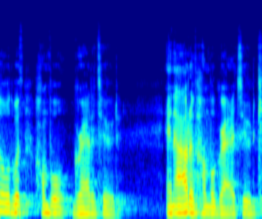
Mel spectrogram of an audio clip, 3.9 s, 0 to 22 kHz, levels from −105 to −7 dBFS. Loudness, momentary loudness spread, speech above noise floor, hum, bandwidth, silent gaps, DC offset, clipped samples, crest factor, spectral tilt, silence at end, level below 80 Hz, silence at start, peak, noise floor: -42 LUFS; 11 LU; 34 dB; none; 9.6 kHz; none; under 0.1%; under 0.1%; 22 dB; -7.5 dB/octave; 0 s; -88 dBFS; 0 s; -20 dBFS; -76 dBFS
